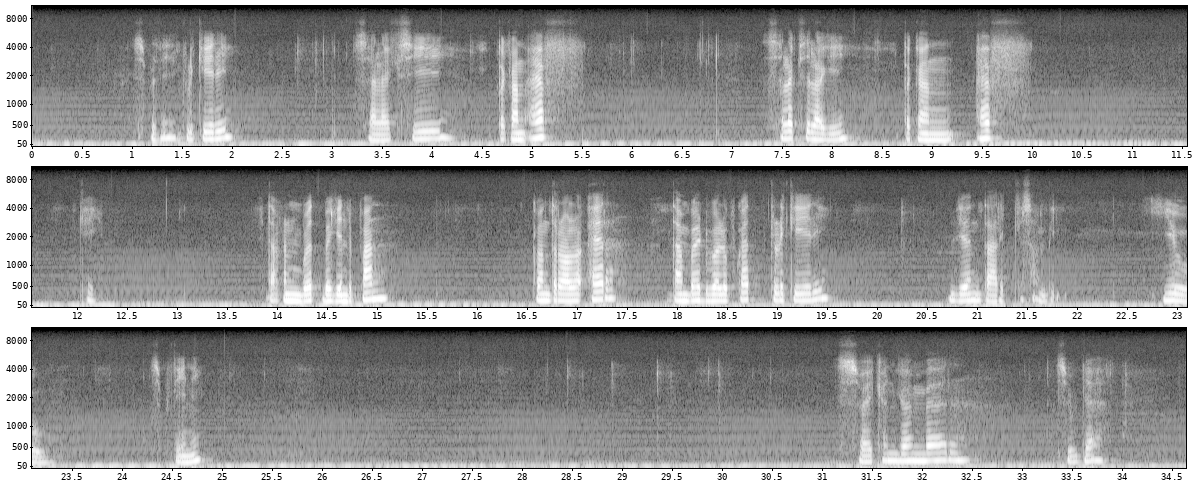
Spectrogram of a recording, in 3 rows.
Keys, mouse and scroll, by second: 1.4 click, 2.6 right click, 3.0 shift+right click, 3.6 shift+right click, 4.0 shift+right click, 5.0 f, 5.5 shift+middle click, 6.4 right click, 6.8 shift+right click, 7.6 shift+right click, 8.0 shift+right click, 9.4 f, 9.8 middle click, 14.5 KP_1, 17.0 ctrl+r, 18.8 ctrl+r, 18.9 click, 21.4 g, 23.8 click, 24.2 middle click, 25.4 middle click, 29.3 KP_1, 31.2 g, 33.1 click, 33.6 shift+middle click, 33.9 scroll up 1, 34.5 right click, 34.5 scroll up 2.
